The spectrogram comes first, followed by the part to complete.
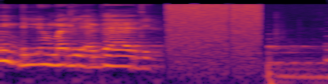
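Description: A man's voice for about the first second, then a burst of TV-static white noise lasting under a second that cuts off suddenly: a static transition sound effect at a video cut.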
